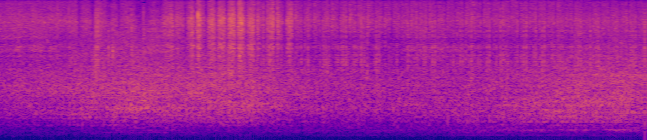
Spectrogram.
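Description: Cleaning wipe rubbed back and forth over a ribbed plastic turn-signal lens: a scratchy rubbing that swells about a second in and again near the end. This is the cleaning and oxidation-removal step of restoring the lens.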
